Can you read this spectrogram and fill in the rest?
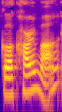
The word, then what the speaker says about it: glaucoma: Glaucoma is an interesting word to pronounce. It's spelled G-L-A-U-C-O-M-A. And you can pronounce it as either glaucoma or glaucoma. So the AU vowel pair produces a different sound, I think, between British and American accents.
